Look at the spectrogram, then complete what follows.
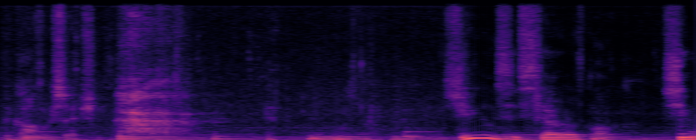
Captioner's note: sighs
